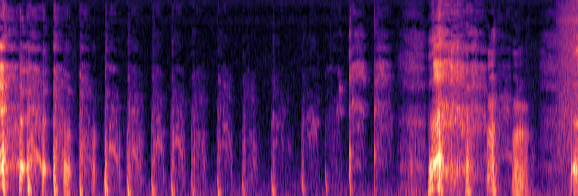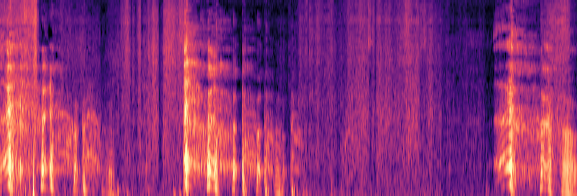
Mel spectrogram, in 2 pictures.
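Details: An adult's harsh, chesty productive morning cough: a string of short, rattly hacks, then several heavier, longer coughing bouts.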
